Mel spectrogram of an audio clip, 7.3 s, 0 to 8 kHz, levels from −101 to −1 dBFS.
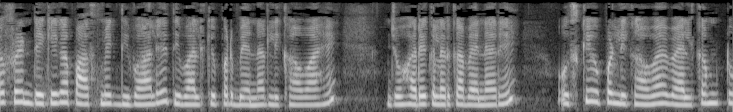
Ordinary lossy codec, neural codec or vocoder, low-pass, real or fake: MP3, 32 kbps; none; 7.2 kHz; real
